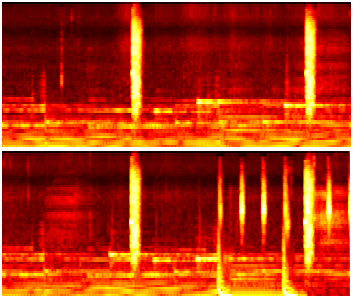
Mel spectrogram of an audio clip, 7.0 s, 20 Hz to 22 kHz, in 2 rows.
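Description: Andis Masters hair clippers with a 0 guard closed buzz steadily and close by while cutting a skin fade, a constant pulsing hum broken by sharp snips and clicks near the end.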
